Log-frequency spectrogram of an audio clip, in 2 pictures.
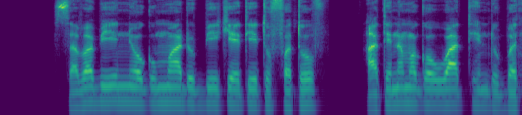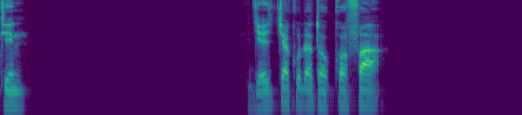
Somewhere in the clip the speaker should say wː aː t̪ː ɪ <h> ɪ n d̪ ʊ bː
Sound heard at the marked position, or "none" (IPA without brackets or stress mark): h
